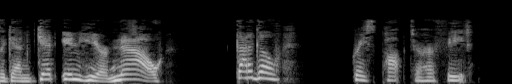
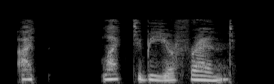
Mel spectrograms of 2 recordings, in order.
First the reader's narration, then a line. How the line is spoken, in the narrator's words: she said softly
